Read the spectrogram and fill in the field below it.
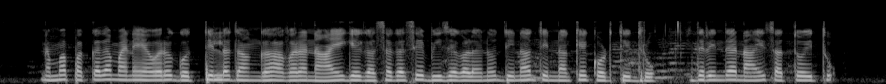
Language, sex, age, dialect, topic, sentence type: Kannada, female, 18-24, Central, agriculture, statement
